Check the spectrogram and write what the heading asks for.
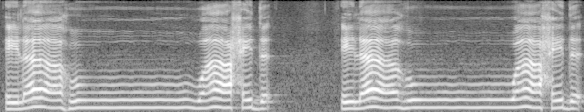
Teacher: و الهکم و الهکم و الهکم اله اله اله. اینجا بعد از این تنوین واو آمده و واو از حروف ادغام هست، یعنی ها را با واو در اینجا وصل میدین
